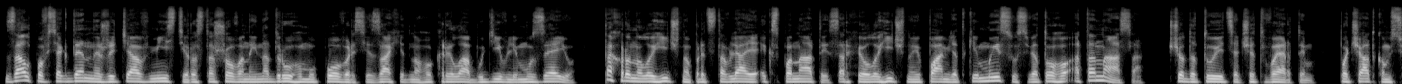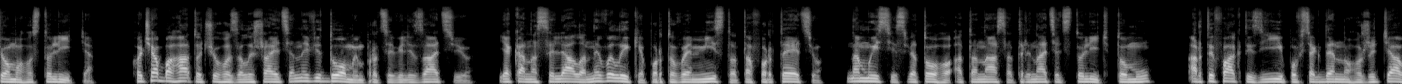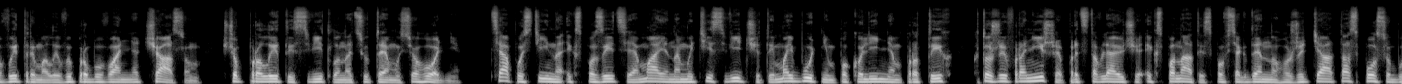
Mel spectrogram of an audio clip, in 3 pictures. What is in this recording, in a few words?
Museum Ukranian; музейний аудіогід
